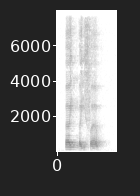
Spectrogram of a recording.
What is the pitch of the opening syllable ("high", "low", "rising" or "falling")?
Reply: high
